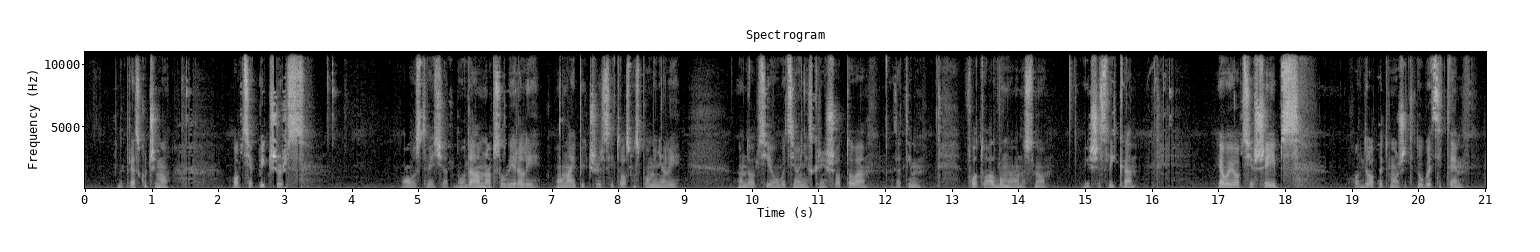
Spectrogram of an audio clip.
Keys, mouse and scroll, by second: 16.1 click.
